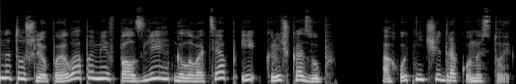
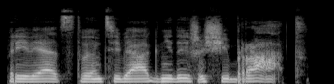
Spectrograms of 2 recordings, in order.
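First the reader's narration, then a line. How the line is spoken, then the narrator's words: Hissing. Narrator (Russian): прошипел головотяп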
